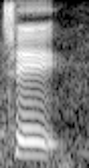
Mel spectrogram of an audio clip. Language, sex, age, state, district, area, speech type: Punjabi, female, 30-45, Punjab, Mohali, rural, read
